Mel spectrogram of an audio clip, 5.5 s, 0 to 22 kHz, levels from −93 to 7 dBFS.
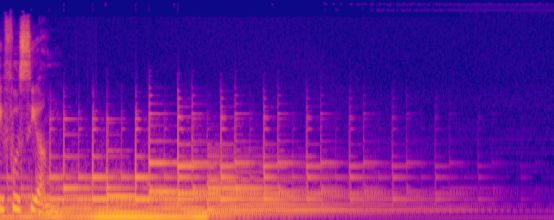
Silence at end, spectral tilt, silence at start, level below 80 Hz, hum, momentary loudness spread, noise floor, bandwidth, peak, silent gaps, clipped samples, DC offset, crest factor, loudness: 1.45 s; -6.5 dB/octave; 0 s; -22 dBFS; 60 Hz at -55 dBFS; 21 LU; -55 dBFS; 15.5 kHz; -4 dBFS; none; under 0.1%; under 0.1%; 14 dB; -17 LUFS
